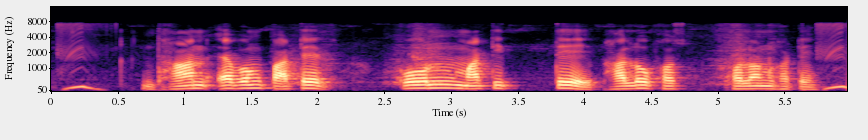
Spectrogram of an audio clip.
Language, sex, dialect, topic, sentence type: Bengali, male, Jharkhandi, agriculture, question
